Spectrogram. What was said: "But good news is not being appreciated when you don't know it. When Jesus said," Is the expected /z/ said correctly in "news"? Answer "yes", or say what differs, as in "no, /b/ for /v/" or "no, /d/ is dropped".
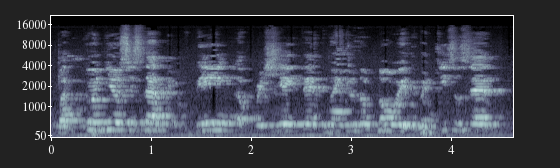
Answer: no, /s/ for /z/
